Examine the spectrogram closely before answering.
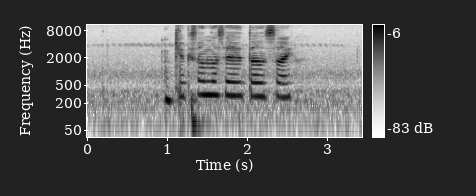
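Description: A young woman speaks brightly and close to a phone microphone.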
